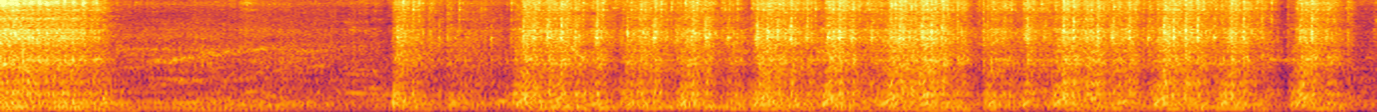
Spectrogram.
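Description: A sewing machine runs steadily while stitching a men's shirt collar, its rapid needle chatter close and continuous after a brief pause, with a voice talking over the work.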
